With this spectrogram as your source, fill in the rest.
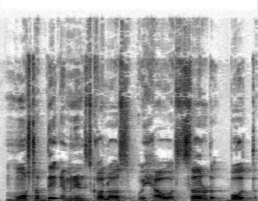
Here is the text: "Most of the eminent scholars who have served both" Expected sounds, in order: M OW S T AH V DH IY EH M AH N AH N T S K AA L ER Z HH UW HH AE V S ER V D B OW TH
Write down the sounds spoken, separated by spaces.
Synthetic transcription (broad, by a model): M OW S T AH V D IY EH M AH N AH N T S K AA L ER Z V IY HH AE V S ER D B OW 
